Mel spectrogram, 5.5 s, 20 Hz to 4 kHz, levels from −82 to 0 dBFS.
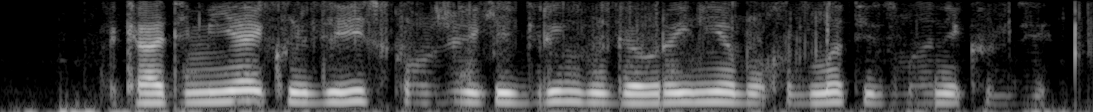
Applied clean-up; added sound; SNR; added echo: neural separator model SepFormer WHAM!.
